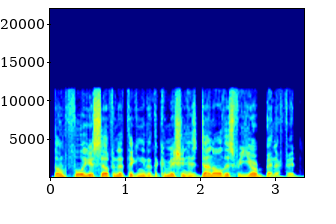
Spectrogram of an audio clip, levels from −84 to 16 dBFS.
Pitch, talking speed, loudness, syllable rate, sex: 125 Hz, 265 wpm, -14 LUFS, 6.8 syllables/s, male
